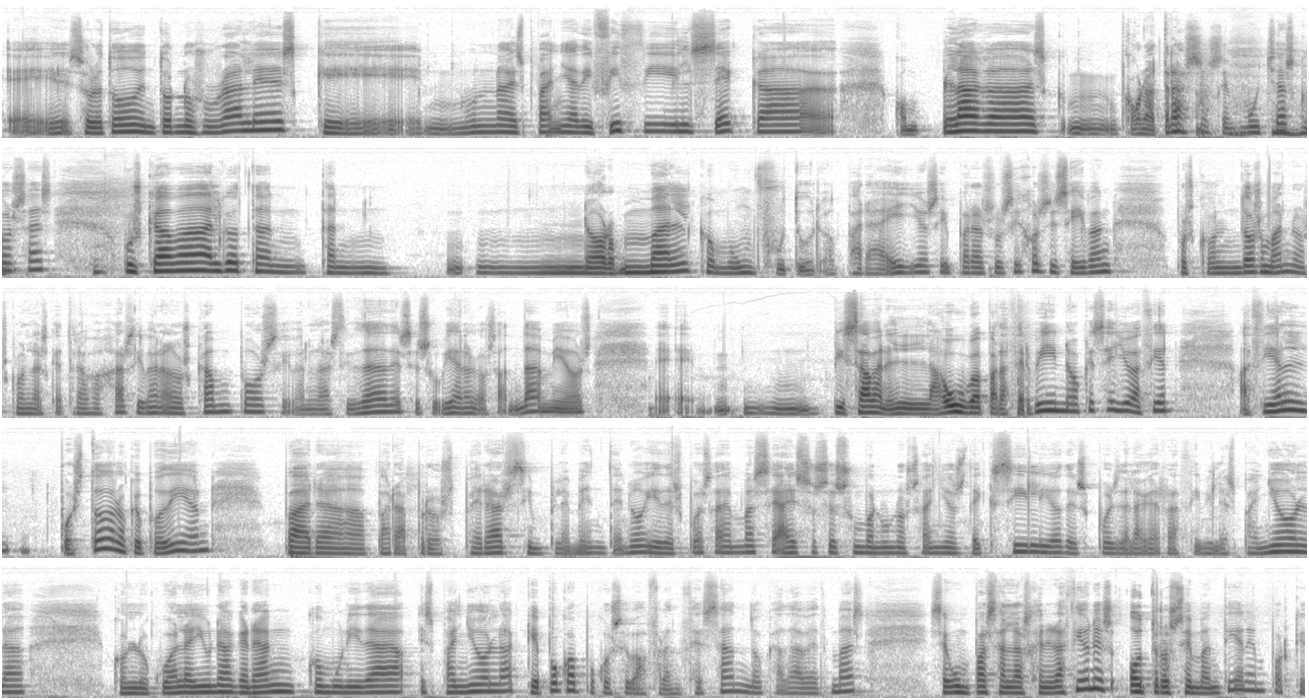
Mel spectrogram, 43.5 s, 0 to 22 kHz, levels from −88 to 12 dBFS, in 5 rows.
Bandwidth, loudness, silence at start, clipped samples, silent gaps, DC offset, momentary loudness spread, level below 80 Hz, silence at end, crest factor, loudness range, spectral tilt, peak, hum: 18.5 kHz; -25 LUFS; 0 s; under 0.1%; none; under 0.1%; 13 LU; -52 dBFS; 0 s; 22 dB; 6 LU; -6 dB/octave; -4 dBFS; none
